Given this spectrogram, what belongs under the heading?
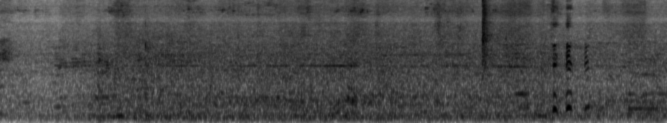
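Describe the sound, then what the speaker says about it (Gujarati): A train arriving at a railway station rumbles steadily nearby with a broad, continuous roar, while people talk in the background. "ટ્રેન આવી ગઈ છે."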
